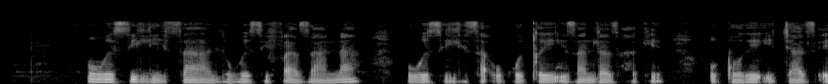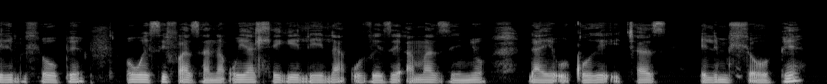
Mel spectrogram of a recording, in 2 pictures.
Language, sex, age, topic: North Ndebele, male, 25-35, health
